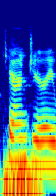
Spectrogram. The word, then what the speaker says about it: Tarangire: Yeah, But first day we were in Tarangire. Tarangire, which we're definitely saying wrong.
